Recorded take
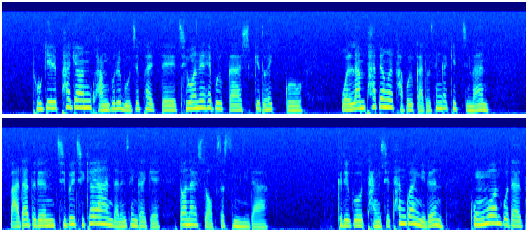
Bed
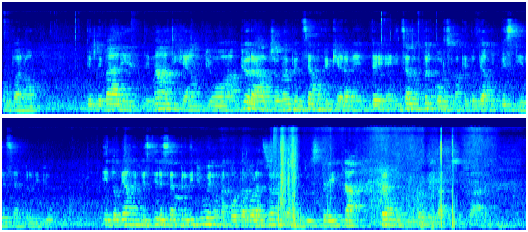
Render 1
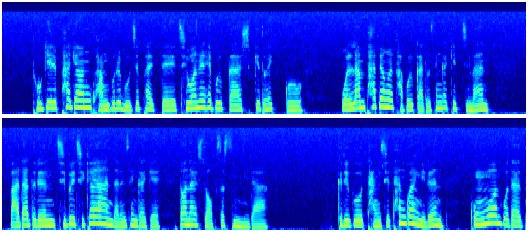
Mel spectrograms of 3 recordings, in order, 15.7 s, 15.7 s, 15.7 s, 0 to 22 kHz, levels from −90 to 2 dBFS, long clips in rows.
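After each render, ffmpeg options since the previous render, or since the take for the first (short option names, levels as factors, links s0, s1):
-af "afftdn=nr=6:nf=-56"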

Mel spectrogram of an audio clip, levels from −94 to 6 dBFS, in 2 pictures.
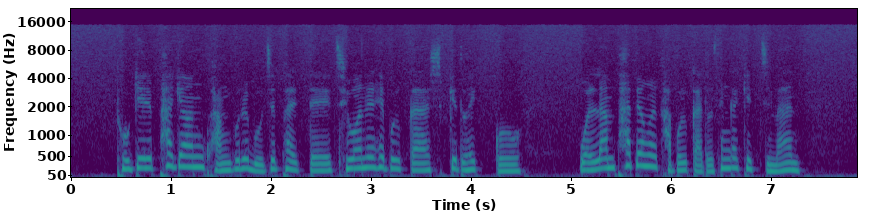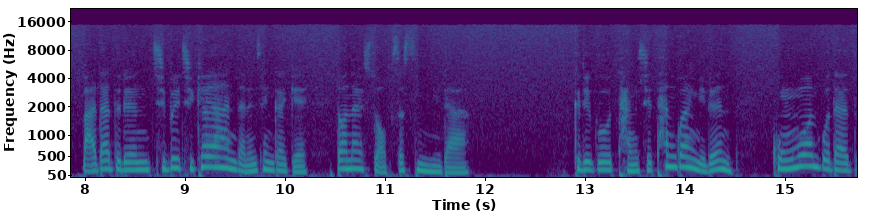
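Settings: -af "acompressor=threshold=0.00794:ratio=3"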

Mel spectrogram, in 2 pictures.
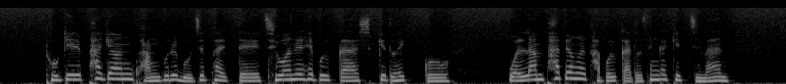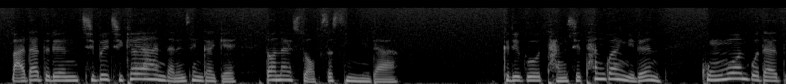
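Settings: -af "volume=3.35"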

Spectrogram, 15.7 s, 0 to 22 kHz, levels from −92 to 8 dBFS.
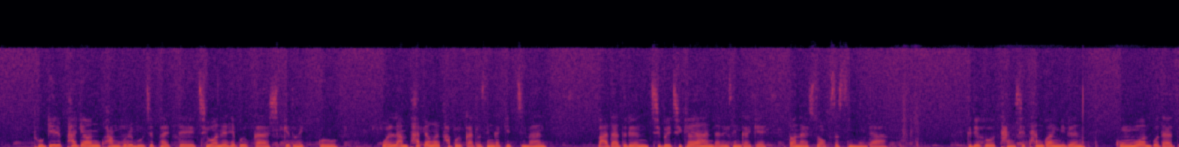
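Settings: -filter_complex "[1:a]volume=0.168[s0];[0:a][s0]amix=inputs=2:normalize=0"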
